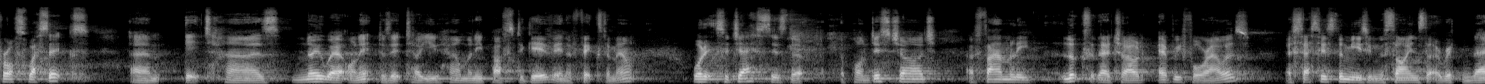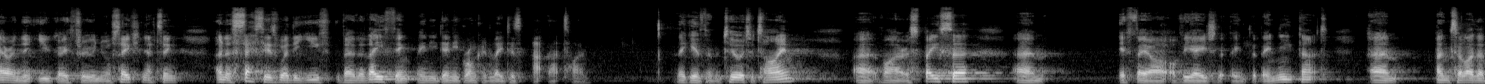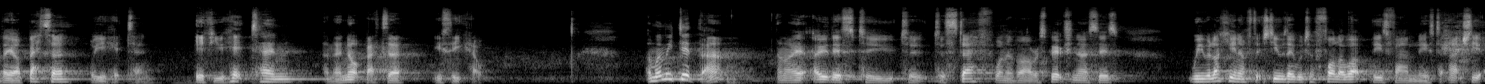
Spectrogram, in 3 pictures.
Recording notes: Recorded live at the Premier Conference in Winchester.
